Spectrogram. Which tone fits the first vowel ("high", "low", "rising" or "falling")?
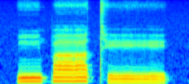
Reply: low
